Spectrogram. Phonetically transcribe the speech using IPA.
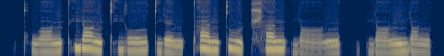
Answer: kʰ w ɑ˧˥ ŋ pʰ j ɑ˥˩ ŋ t̪ʰ j o˧˥ ʊ̯ t̪ j ɛ˨˩ n pʰ a˥˧ n t̪ u˥˩ ʈ͡ʂʰ a˥ n p j ɑ˨˩˦ ŋ | p j ɑ˧˥ ŋ m j ɑ˧ ŋ

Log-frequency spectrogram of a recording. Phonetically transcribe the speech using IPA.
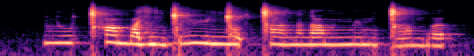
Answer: ʎ uː ǀʰ ɑ m ɑ zʲ ə̃ ɡ͡ǀ yː ŋ͡ǀ u ʔ ǀ ɑ̃ n ɑ̃ n ɑ mː yː m ɡ͡ǀ ɑ̃ m b ə

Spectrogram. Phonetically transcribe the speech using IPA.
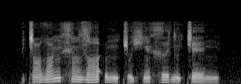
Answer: c ɤ ðˤ ə ŋ x ɛ̃ zˤ ɛ ʔ ʊ ŋ c ʊ ç ɛ̃ x ə d õ c ɛ ŋ

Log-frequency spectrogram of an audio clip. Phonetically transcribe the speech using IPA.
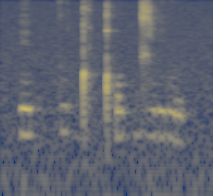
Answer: e p kː ɯ ɡ͡ǃ i ǃʼ o p d͡ʑ i ɾ i ɾ ɯ

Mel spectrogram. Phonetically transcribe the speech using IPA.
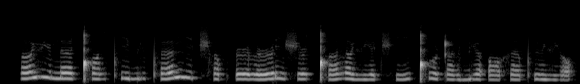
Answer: ʌ vʲ ə˞ n ɜ ǃʰ ɔ z pʰ i bʲ u pʰ ɜ ŋ i t͡ʃʰ ʌ p ʔ ə˞ l ə˞ ɾ i ʃ ə˞ ǃʰ ʌ z ʌ vʲ ɜ t͡ʃʰ i ǃʰ u ʈ ʌ z bʲ ʌ ʔ ɔ x ɜ pʰ ɨ vʲ ɔ

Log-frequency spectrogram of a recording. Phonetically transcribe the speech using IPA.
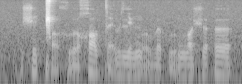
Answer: ʃ i ǁ ɔ̰ x ṵ χ u lˠ t ḛ v lʲ œ ŋ o̰ v ɵ f ṵ ŋ ɔ ʃ ɵ ʔ ɵ

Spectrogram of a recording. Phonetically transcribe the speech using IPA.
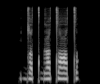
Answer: ɟ əː tˤ ɡ əː t ɒ tˤ

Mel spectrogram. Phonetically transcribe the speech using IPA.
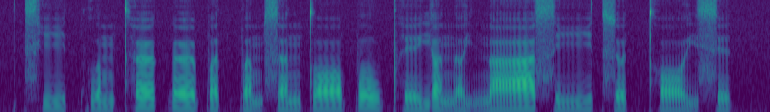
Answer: t͡sʰ iː˧ t̚ kʷ ɐ˧ m t̪ʰ œː˥ k̚ œː˧ p ɐ˨ t̚ p ɐ˨˩ m s ɐ˨˧ n t̪ ɔː˧ p o˥ w pʰ e˨˥ j ɐ˨˩ n ɐ˨˩ j n̪ aː˨˥ s iː˨˥ t͡s ɵ˨ t̚ t̪ʰ ɔː˨˩ j s ɪ˨˥ k̚

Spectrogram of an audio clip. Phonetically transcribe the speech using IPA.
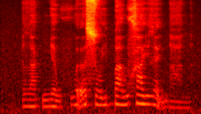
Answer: l a˨˩ k̚ ɲ ɛ˧˩ w h w ə̰ː˧˥ s o˨˦ j ɓ a˨˦ w x a˧ j l ɛ̰˧˨ j n a̤˨˩ n

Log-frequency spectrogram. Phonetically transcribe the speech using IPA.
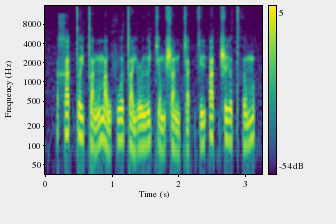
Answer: x a˦˥ t̚ t̪ ə˧ j t̪ a˨˩˦ ŋ m a˨˩˨ w f u˧ ə̯ t̪ a˨˩˨ j ɹ ɨ˧˥ ə̯ c ə˨˩˦ m ʂ a˨˩ n c a˨˩ k̚ s i˧˥ ʔ a˦˥ t̚ ʂ i˧ ə̯ t̪ʰ ə˧˥ m

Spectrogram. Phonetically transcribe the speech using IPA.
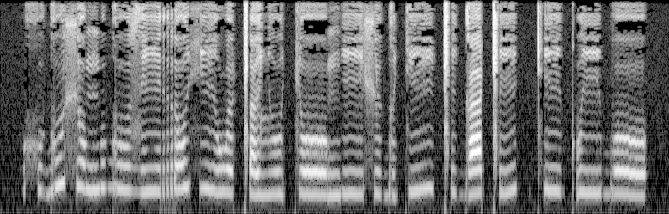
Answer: xʷ ɐ ɡ u ʃ o ŋ u ɡ uː z iː r o ç iː w ɵ ǁ ɐ ʎ uː c oː ŋ iː ʃ ʉ ɡ ɵ c iː ǁ i ɡ a ǁ i | cʰ iː kʷʼ iː b oː

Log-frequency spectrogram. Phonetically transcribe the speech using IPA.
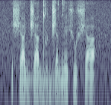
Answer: ʃ a˦ d͡ʒ a˦ d u˦ d͡ʒ a˧ d ɛ̃˦ ʃ u˦ ʃ a˧

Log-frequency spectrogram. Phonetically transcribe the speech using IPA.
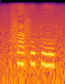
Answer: f a f o p o

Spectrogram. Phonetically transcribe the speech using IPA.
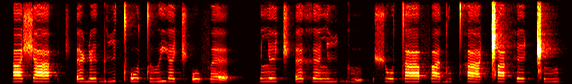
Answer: a ʃ a | t͡ʃʼ ɛ ɳ e d̪ i tʼ o t ɯ j ɛ t͡ʃʼ o f ɛ | l e t͡ʃʼ ɛ x ɛ l i ɡ ɯ | ʃ o t a f a d u t̪ʰ a ǁ a h e ǁ ɯ

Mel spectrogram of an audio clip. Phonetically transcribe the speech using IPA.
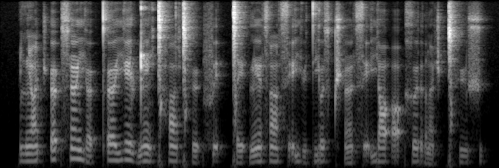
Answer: ʎ ɑ̃˨˦ t͡ʃʼ œ˦ ʔ s œ̃˦ j œ˨ ʔ tʼ œ˦ j e˦˨ lʲ ɖ ẽ˦˨ ǀʰ ɑ̃˦ ǀʰ ø˨ ʔ f ḛ˦ t ǀ e˨ ʔ lʲ œ̃˦ s ɑ̃˦ s ḛ˦ j y˨ t j ɵ˦ s t͡ʃʼ œ̃˨˦ s ḛ˦ j ɑ˦ ʔ ɑ̰˦ ʔ x ɵ˦ r ɑ̃˨ ʃ ǀʰ y˦ ʃ

